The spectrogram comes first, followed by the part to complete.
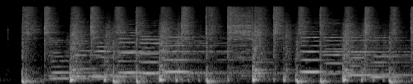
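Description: Short burst of music with a quick, regular drum-kit beat and a pitched melody over it. It starts a moment in and cuts off just before the end.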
